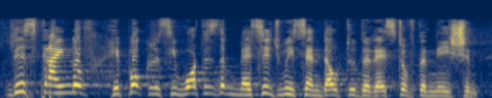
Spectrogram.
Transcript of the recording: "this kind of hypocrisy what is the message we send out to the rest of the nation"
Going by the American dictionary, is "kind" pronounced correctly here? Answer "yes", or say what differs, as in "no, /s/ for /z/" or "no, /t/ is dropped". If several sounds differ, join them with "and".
yes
